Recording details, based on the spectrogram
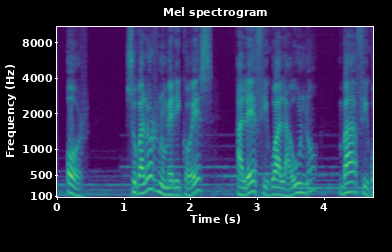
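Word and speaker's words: אור: Se lee de derecha a izquierda y se pronuncia or.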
